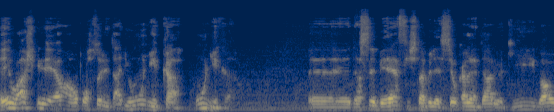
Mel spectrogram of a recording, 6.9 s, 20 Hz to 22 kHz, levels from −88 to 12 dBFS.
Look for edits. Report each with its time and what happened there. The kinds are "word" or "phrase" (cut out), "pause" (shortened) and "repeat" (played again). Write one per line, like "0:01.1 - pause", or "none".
0:02.3 - pause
